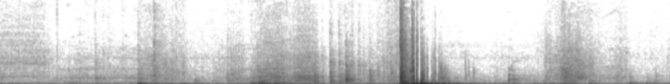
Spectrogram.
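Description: Caravan interior fittings being handled: a knock about a second in, some rattling, then a heavy thump a little past halfway as a door or panel is shut.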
